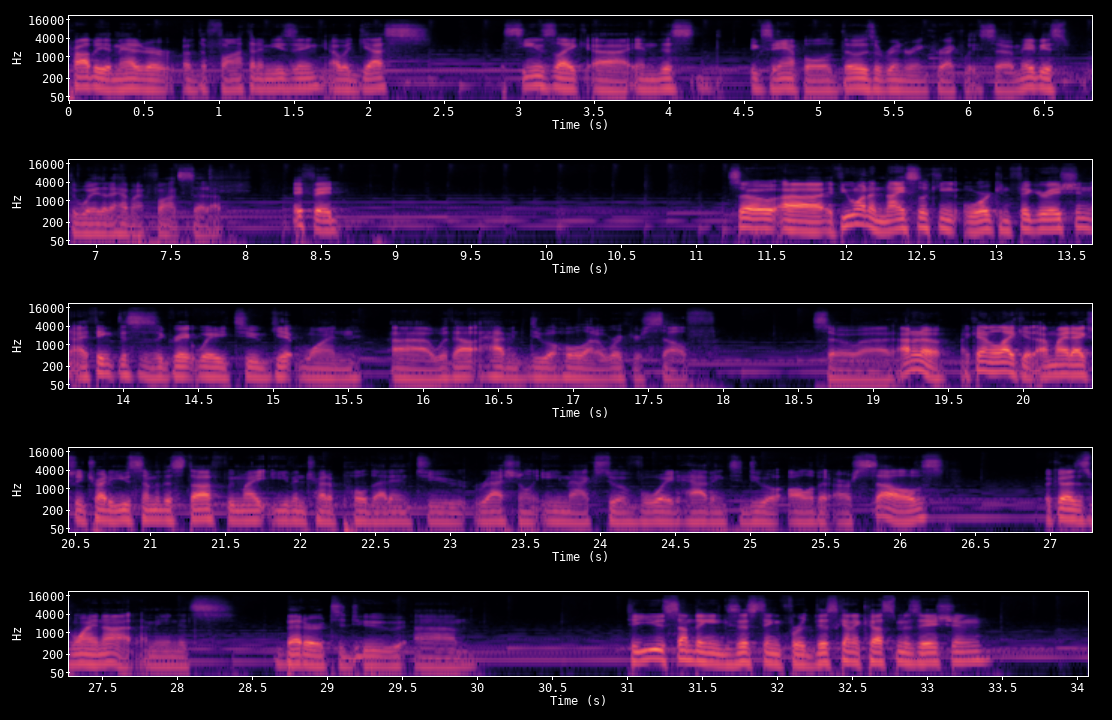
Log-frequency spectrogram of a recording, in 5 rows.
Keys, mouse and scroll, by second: 0.8 Escape, 1.4 j, 1.8 j, 2.3 j, 2.6 j, 6.1 j, 6.8 Escape, 9.7-15.7 typing, 16.1 Escape, 17.8 k, 18.6 j, 25.8-26.8 j, 29.9-33.1 typing, 33.3 ctrl+d, 33.5 ctrl+d, 33.7 ctrl+d.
